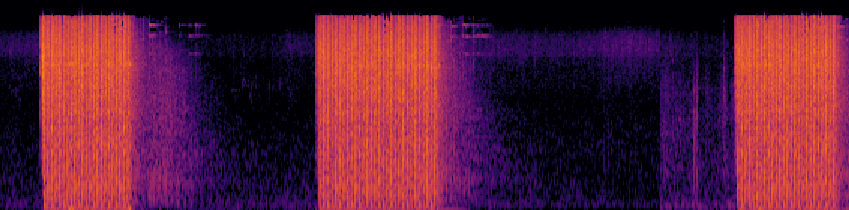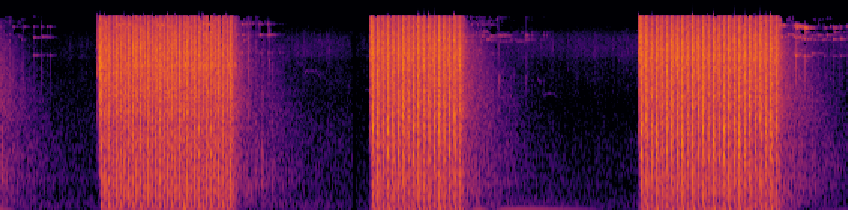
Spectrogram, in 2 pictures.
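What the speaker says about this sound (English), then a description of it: "As you saw, hip-firing these machine guns when crouched or prone is pretty much Rambo" German machine gun fire from the WWII video game Post Scriptum, late-war MG class: six loud, sustained full-auto bursts of about two seconds each, separated by short pauses with fading echo.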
